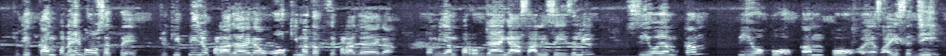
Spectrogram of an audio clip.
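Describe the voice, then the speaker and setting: Man, teacher, very high pitch, patient, spells out letters one by one. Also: low-quality recording. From Uttar Pradesh, India. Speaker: English reading teacher. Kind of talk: Hindi-language phonics lesson.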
